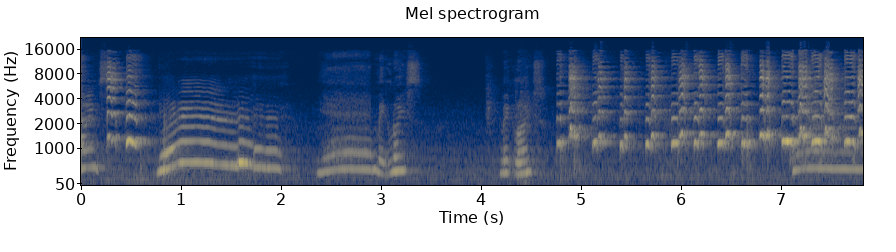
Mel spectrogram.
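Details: Female French bulldog indoors, vocalizing on command: drawn-out, tonal whines and moaning yowls that rise and fall, several in the first four seconds, followed by busier chatter, with a woman repeatedly urging and praising her.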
